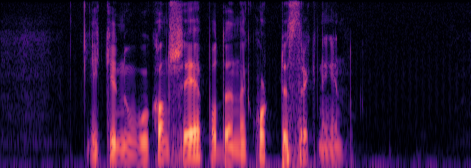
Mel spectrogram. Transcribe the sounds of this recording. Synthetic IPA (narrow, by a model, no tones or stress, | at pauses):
ʔɪkːənuːəkʰɑnʃeːpʰoːd̪ɛnəkʰɔʈːəst̪ɾʔɛknɪŋən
